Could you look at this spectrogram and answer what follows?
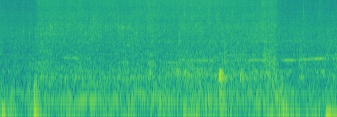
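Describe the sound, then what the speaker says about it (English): Running tap water pours steadily into a sink while sausages are rinsed, a constant hiss with a couple of small knocks and clunks. "And yes, I rinsed them."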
